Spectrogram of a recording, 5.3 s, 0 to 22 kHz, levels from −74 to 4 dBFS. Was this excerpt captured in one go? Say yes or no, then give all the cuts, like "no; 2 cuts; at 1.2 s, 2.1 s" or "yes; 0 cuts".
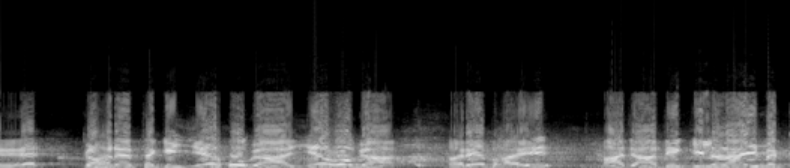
yes; 0 cuts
